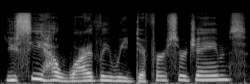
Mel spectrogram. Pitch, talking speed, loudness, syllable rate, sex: 185 Hz, 190 wpm, -20 LUFS, 5.0 syllables/s, male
